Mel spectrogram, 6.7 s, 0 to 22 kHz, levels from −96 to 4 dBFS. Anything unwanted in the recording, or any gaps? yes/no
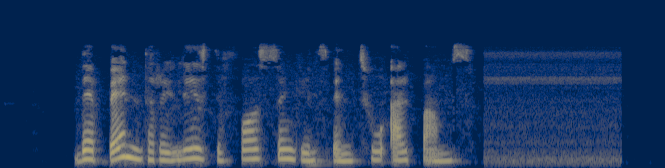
no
